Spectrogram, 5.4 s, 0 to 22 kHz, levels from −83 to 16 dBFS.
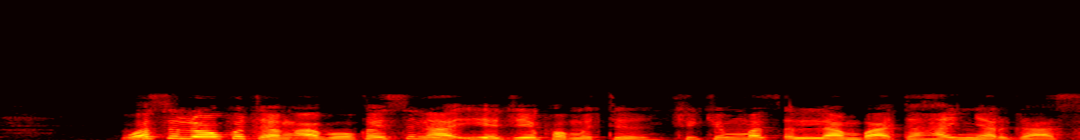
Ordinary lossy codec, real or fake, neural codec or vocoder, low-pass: AAC, 32 kbps; real; none; 7.2 kHz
